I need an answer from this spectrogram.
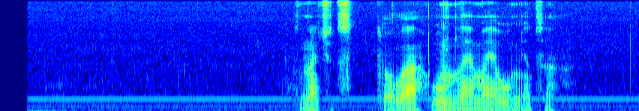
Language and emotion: Russian, neutral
